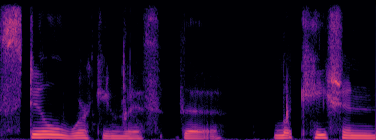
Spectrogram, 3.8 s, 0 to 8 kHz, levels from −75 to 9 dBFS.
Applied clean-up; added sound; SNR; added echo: neural diffusion model UNIVERSE++.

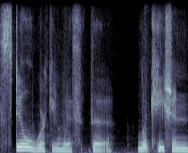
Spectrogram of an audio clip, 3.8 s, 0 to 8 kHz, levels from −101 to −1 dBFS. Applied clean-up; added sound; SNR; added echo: neural separator model SepFormer DNS4.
